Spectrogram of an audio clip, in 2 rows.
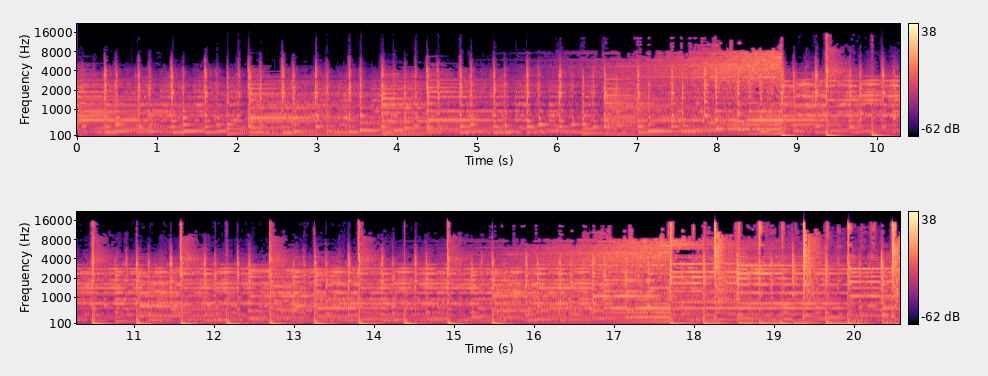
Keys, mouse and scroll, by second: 3.1 click, 3.2 click, 4.1 click, 4.8 click, 5.5 click, 8.6 click, 11.0 click, 12.6 click, 13.0 click, 14.5 click, 15.5 click, 16.4 click, 18.1 click, 19.5 click.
